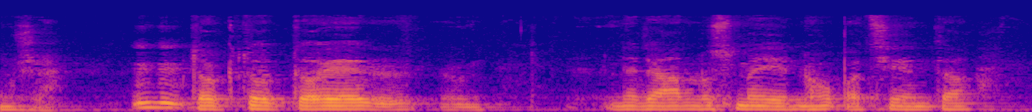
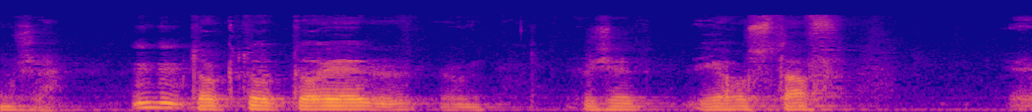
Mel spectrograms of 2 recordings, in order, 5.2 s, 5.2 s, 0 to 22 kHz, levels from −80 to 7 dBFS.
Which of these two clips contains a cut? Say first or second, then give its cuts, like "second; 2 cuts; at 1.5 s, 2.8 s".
second; 1 cut; at 2.9 s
